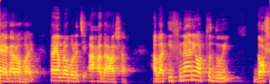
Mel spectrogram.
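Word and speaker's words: أحد عشر: আহাদা আশারা কাওকাবান। আহাদা আশারা শব্দের অর্থ হচ্ছে 11। আমরা এই 11র আরবি উচ্চারণটি এখানে লিখে দিয়েছি। আহাদা আশার। আমরা সহজে বলার জন্য বলব আহাদা আশার।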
